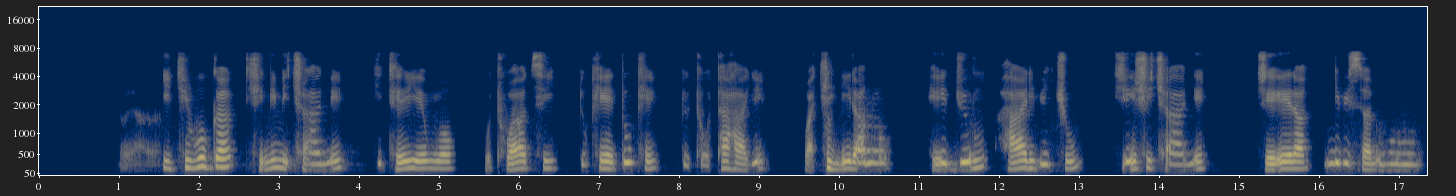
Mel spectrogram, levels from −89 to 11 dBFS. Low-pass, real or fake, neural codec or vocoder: 7.2 kHz; fake; autoencoder, 22.05 kHz, a latent of 192 numbers a frame, VITS, trained on one speaker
